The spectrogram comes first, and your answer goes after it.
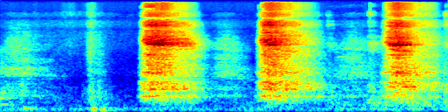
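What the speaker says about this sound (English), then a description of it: "Focus on your breathing." Someone breathes heavily during a kettlebell workout, with three loud, forceful exhalations following a short sharp inhale, each breath close and rhythmic with brief gaps between.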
